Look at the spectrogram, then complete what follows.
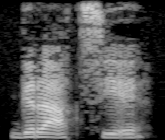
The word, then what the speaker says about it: grazie: Thank you is grazie. Grazie. So you really need to pronounce the last letter, I in English, but the letter I in Italian is E.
